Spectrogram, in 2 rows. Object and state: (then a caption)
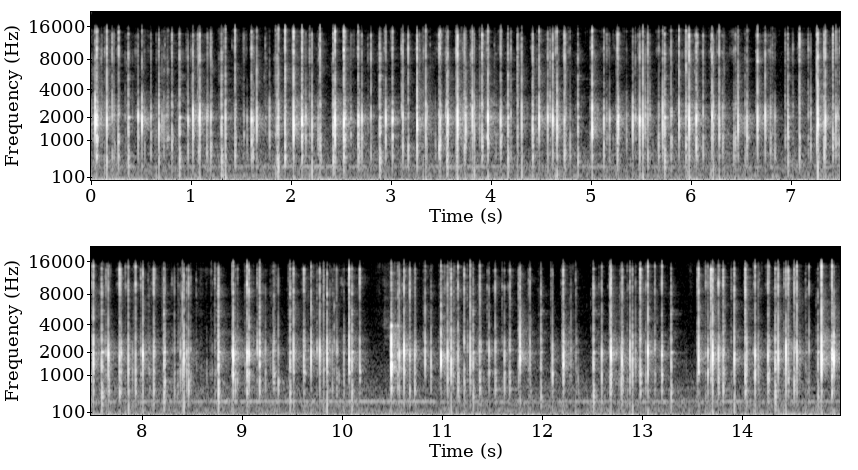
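Mechanical keyboard with plastic keycaps. Steady fingertip typing on a Cyberboard mechanical keyboard with plastic keycaps and a black aluminum case makes a dense stream of quick, dry clicks and clacks. Brief gaps fall near 10.5 and 13.5 seconds, over a faint steady low hum.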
